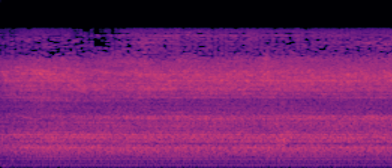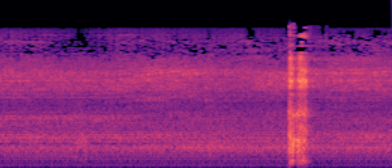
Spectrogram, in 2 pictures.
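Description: Steady background hum made of many even tones, with one short, loud sound about nine seconds in.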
